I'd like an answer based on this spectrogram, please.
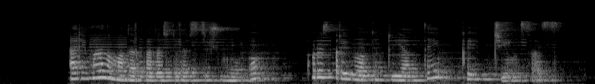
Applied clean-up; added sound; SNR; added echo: neural separator model SepFormer DNS4.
